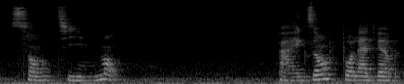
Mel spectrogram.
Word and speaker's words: sentiment: Par exemple, un sentiment, je prononce bien le ENT, c'est-à-dire en sentiment.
